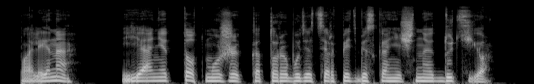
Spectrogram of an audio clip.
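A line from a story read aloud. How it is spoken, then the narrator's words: Displeased, through teeth. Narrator (Russian): процедил он недовольно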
